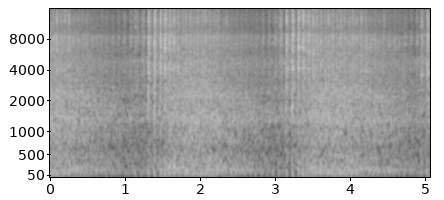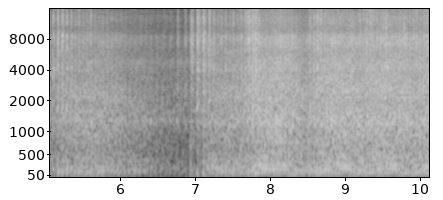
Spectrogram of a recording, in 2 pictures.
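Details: Husqvarna LC 221RH mower, Honda GCV 160 single-cylinder, with a cheap knockoff carburetor after fire repair: speed swells and sags every second or two before steadying. Surging; owner suspects a jet is too small or clogged.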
